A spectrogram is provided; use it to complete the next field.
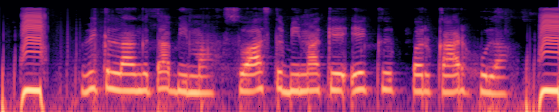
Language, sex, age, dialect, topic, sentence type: Bhojpuri, female, 36-40, Western, banking, statement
